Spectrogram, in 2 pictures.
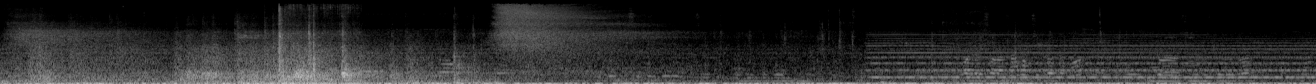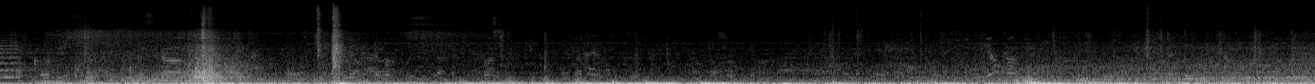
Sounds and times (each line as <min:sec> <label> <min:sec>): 0:00.0 Metro ride 0:26.3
